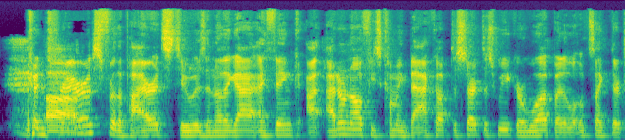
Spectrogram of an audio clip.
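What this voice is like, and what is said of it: Boston accent. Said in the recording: “It wasn't as Boston-y this time. ... I just love that accent”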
